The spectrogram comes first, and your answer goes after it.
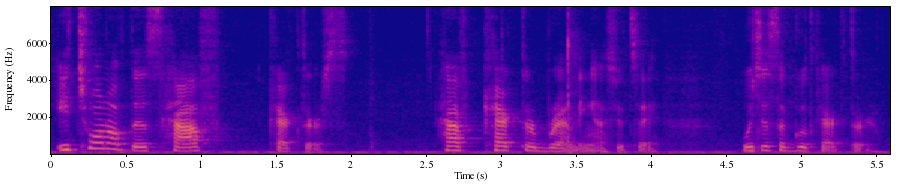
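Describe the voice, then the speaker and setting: An expressive mid-range voice, bright and forceful at a moderate pace, comes through with a little hiss or hum. She's a forties-aged brand coach from Indonesia hosting an unscripted live stream from her phone at arm's length in a small room, rambling, filler-heavy, earnest and encouraging.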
